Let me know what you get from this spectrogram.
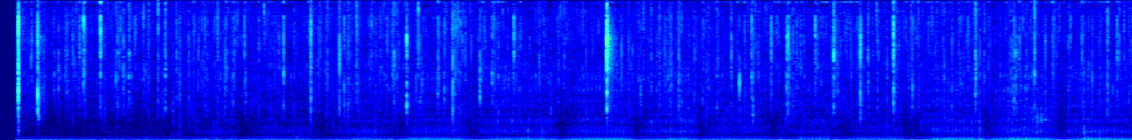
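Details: Cat purring steadily in a low, rumbling drone that swells and fades with each breath, under constant crackling and popping from a fireplace.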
